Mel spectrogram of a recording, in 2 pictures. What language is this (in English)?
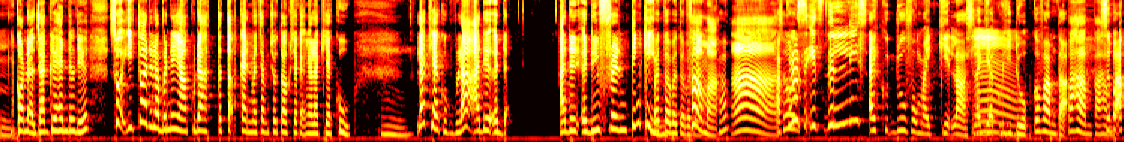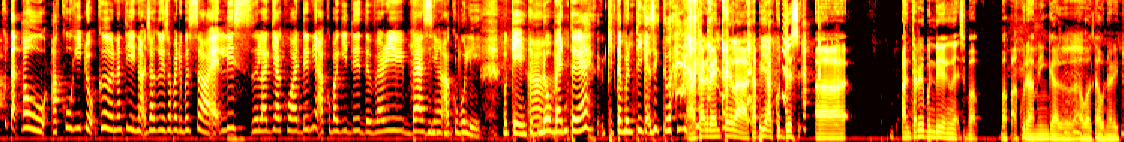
Malay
